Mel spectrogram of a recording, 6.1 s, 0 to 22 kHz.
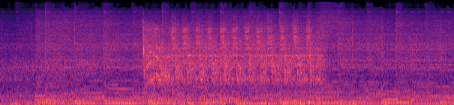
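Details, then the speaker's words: Cummins 6BT diesel with a small ZB30 starter, injector lines cracked open for bleeding and no fuel yet: steady quick cranking chug that never fires; engine cranks without starting. "i mean it looked to me like it was trying to start which is not ideal"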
